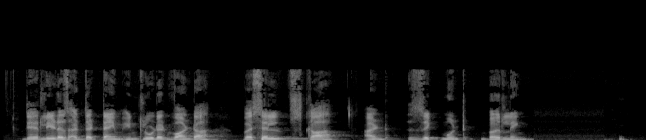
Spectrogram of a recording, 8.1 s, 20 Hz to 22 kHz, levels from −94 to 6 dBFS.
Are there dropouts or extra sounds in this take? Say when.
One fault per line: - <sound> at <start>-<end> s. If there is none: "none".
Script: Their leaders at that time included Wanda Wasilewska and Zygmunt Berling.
none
